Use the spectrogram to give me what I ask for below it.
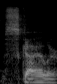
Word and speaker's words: Skyler: So we'll say Diva and Skylar, which is crazy because it looks like Schuler. Skylar. Okay.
